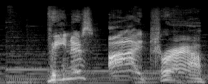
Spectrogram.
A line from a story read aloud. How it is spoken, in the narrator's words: snaps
